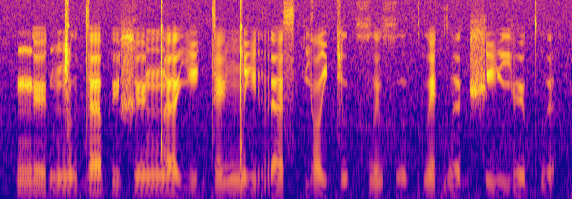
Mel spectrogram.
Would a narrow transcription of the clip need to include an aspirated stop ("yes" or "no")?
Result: no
